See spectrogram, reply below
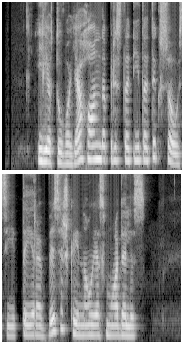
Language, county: Lithuanian, Kaunas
